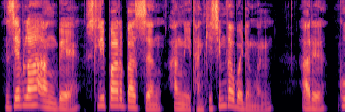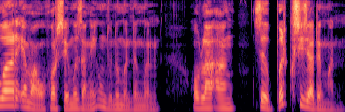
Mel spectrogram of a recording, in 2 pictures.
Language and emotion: Bodo, happy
